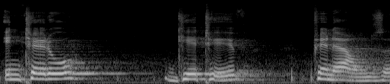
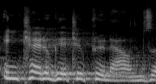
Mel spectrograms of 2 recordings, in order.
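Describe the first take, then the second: First: "interrogative pronouns" drawn out very slowly with a pause between words; slow dictation. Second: Said in the usual way. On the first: Shown as a demonstration. Teacher writing the heading "interrogative pronouns" on the board, slow dictation.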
